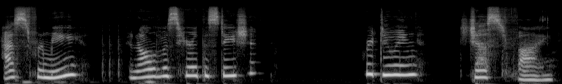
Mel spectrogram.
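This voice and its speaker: An actress playing an anxious radio host in a scripted fictional broadcast, deliberate and emphatic with strained cheerfulness. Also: female voice, extremely high pitch, sing-song, a little mellow, no room sound, exaggerated voice. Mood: strained cheer. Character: anxious woman radio host insisting everything is fine.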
